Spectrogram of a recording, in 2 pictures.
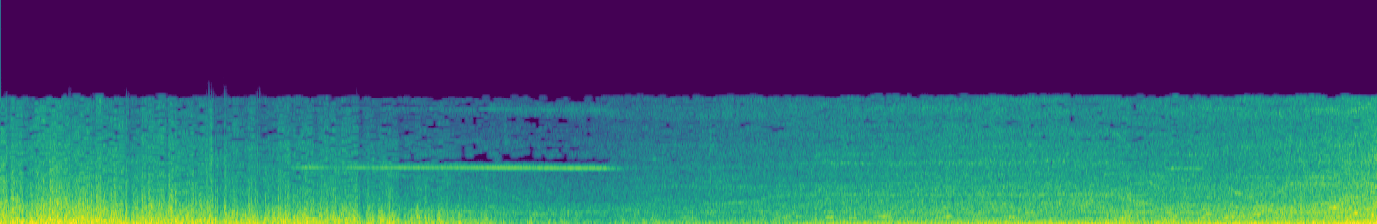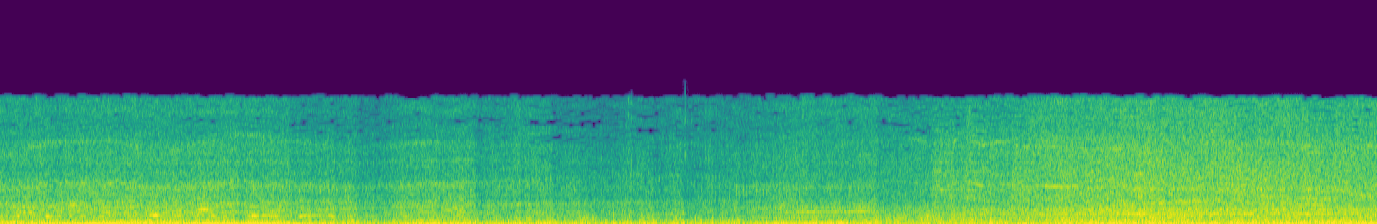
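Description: Wind rushing over the microphone of a moving motorcycle, easing off a few seconds in. Then motorcycle engines grow louder, their pitch rising and falling as the bikes accelerate and slow in a group ride.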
